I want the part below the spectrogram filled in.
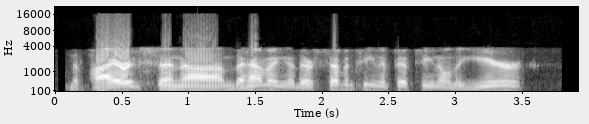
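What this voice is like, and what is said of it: Imitating another broadcaster's voice. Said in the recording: “I'm trying to be doing my best Bubba impersonation.”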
